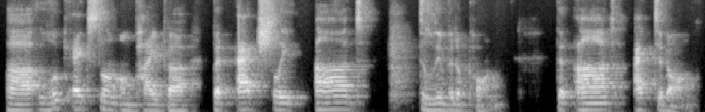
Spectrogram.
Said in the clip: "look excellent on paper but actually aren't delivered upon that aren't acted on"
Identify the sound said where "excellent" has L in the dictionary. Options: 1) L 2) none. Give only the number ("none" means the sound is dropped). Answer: 1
